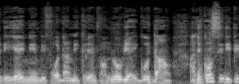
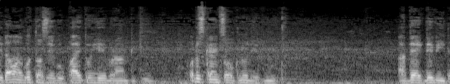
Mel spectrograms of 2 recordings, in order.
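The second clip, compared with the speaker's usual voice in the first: ordinary talk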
